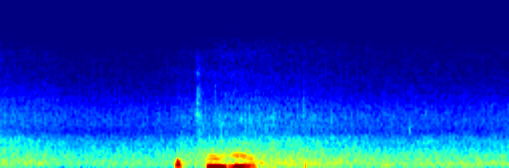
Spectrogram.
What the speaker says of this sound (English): At the first river crossing, there's several crossings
